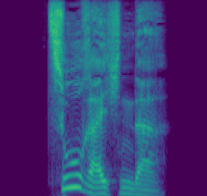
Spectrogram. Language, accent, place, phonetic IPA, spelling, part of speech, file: German, Germany, Berlin, [ˈt͡suːˌʁaɪ̯çn̩dɐ], zureichender, adjective, De-zureichender.ogg
- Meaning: inflection of zureichend: 1. strong/mixed nominative masculine singular 2. strong genitive/dative feminine singular 3. strong genitive plural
